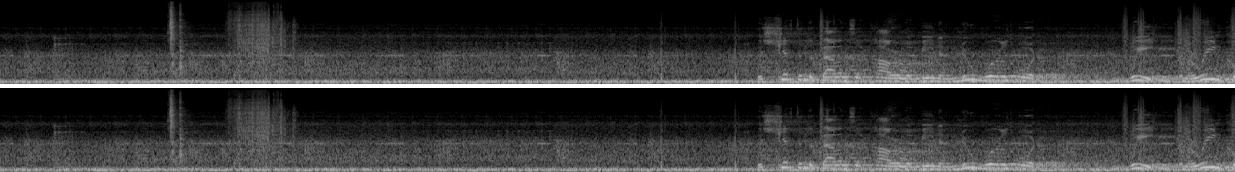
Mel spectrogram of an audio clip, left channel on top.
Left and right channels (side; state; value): both; identical; correlation 1.00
